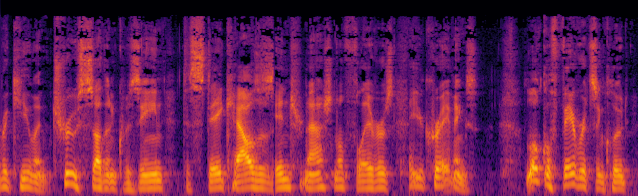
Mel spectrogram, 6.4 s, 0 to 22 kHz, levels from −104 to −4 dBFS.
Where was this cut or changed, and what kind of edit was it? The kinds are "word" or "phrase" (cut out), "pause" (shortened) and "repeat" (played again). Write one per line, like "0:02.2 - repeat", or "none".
0:02.7 - phrase
0:04.1 - phrase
